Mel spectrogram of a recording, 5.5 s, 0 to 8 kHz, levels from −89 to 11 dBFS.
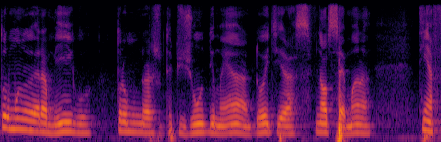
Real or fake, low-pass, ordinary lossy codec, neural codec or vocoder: real; 7.2 kHz; none; none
